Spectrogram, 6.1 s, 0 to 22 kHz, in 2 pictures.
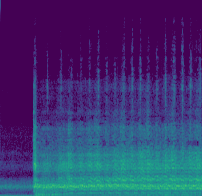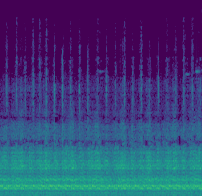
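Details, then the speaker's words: IH Farmall 560 tractor, owner had changed the timing: the starter spins the engine at a steady, even whir with spark but no firing; out of gas, with air in the sediment bowl. "can hear it sparking. Huh? I said I can hear it sparking, but I don't hear any running. It's got, yeah, gas is on, right? No, it's out of gas. It's out of gas."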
